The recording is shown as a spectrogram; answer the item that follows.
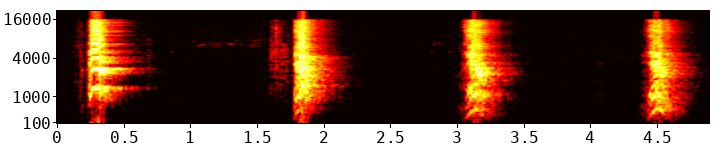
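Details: Puppy barking: four sharp, loud single barks spaced about one and a half seconds apart. Each bark is short and bright, with silence in between.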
